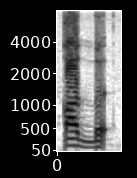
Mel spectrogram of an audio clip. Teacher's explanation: Kemudian di sini ada huruf ba dia sukun. Kita baca qob mantul begitu. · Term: qalqalah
